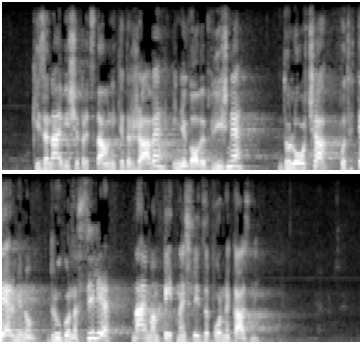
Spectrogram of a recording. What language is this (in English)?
Slovenian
